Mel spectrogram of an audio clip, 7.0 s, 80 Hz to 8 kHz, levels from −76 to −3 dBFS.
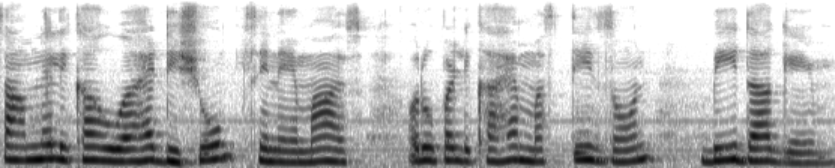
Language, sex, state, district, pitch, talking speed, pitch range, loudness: Hindi, female, Haryana, Jhajjar, 215 Hz, 140 wpm, 205-230 Hz, -14 LUFS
